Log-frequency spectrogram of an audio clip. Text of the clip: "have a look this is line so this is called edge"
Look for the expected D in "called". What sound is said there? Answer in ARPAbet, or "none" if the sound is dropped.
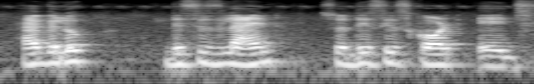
D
